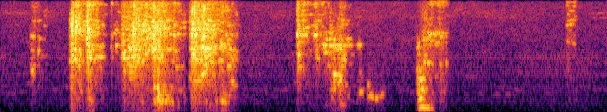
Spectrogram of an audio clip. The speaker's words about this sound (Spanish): De acuerdo. Voy a cerrar esta puerta, ¿eh?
